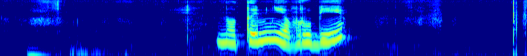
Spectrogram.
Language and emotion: Russian, angry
